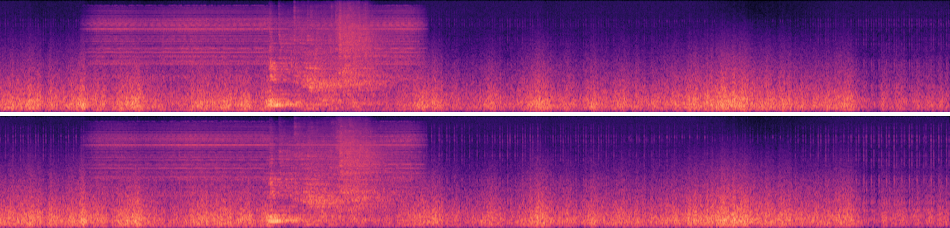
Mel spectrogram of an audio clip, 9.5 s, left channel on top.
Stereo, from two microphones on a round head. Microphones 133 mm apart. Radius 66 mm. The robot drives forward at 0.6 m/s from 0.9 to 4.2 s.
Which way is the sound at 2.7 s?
30° left (ahead or behind).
